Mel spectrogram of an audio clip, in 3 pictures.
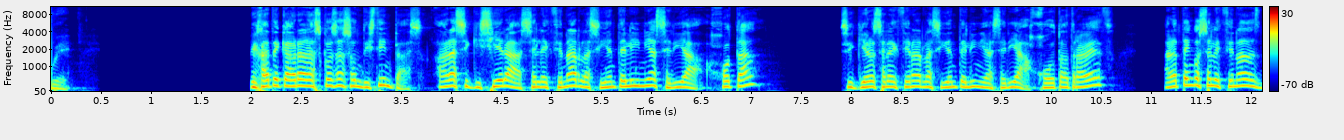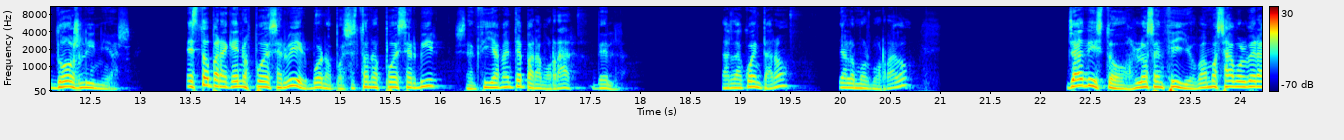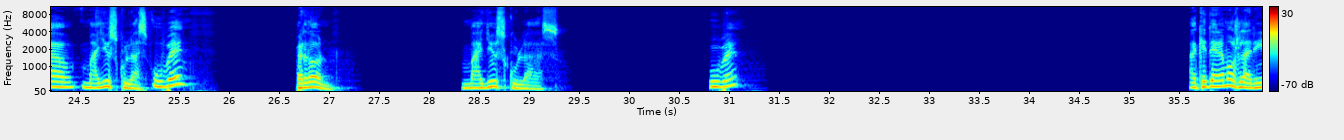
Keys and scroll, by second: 2.3-3.7 typing, 6.8 j, 10.1 j, 14.2-14.7 typing, 17.3 d, 19.4 u, 25.0 ctrl+v, 26.6 Escape, 30.7 shift+v.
